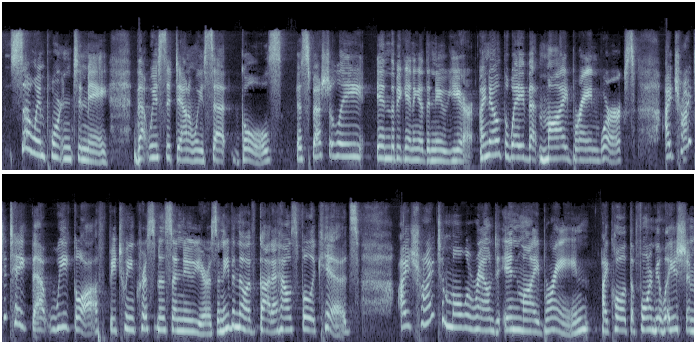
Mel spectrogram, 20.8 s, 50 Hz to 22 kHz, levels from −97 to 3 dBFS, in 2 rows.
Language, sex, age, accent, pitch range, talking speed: English, female, 50-69, American, 235-300 Hz, 180 wpm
